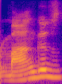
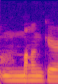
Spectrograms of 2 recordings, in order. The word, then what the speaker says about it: manga: convention no were there mangas there no not at all okay pronounce it monger it ain't right they put an A in there dude it is manga get over it it should be manga cuz there's a name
